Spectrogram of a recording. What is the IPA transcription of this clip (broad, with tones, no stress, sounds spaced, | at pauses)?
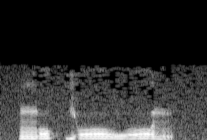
ŋ o˥˩ k̚ j oː˥˩ w o˥˩ n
